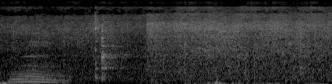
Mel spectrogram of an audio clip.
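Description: Pasta and sugar snap peas sizzle and crackle in a hot pan, a loud continuous frying hiss after a brief voice at the start.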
